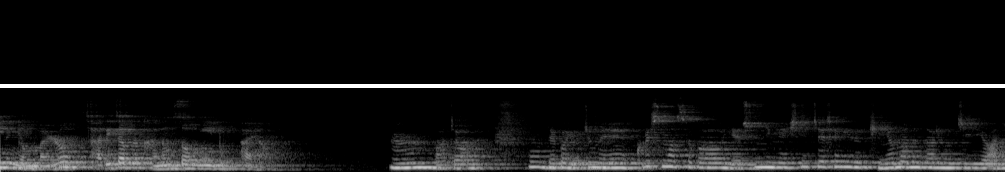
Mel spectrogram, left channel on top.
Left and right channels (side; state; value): left; silent; digital silence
